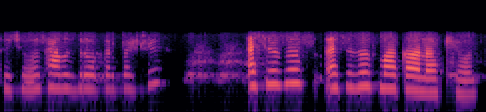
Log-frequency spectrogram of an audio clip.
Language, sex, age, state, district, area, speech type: Kashmiri, female, 60+, Jammu and Kashmir, Srinagar, urban, conversation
